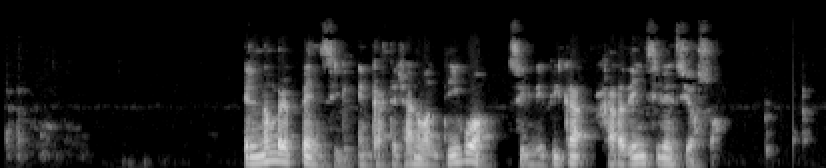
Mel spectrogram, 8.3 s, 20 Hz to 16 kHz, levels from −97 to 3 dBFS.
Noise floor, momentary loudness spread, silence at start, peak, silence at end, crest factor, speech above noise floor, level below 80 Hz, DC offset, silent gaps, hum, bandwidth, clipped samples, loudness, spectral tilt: -86 dBFS; 14 LU; 2.45 s; -4 dBFS; 1.05 s; 22 dB; 63 dB; -50 dBFS; under 0.1%; none; none; 9.8 kHz; under 0.1%; -24 LUFS; -5.5 dB/octave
